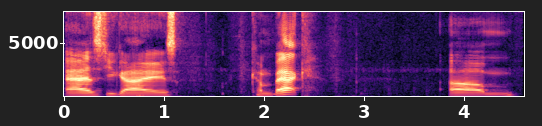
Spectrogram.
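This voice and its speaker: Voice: medium pitch, steady tone, extremely slow, bright, forceful tone, smooth. A game master casually talking with players and narrating a tabletop game.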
